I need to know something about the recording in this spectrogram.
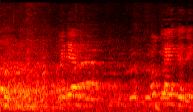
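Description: Speech only: voices talking over one another, with no other sound standing out.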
